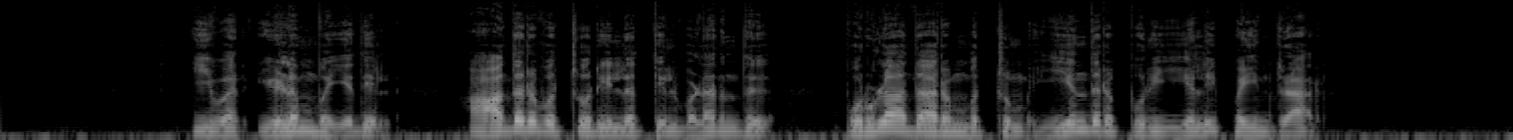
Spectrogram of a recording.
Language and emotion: Tamil, neutral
